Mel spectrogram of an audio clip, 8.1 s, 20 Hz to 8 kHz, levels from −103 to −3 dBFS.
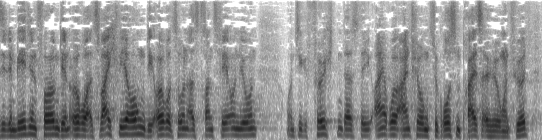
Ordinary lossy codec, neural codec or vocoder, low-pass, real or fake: none; none; none; real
